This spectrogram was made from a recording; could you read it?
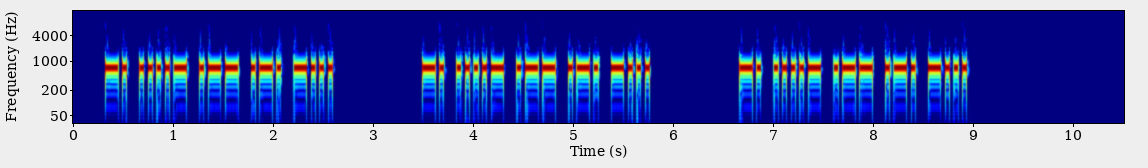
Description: Morse code, heard as a keyed tone, about 27 wpm, 700 Hz. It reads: N4WRB N4WRB N4WRB
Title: USA Call Signs - 5 Characters - Repeated 3x - 28wpm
